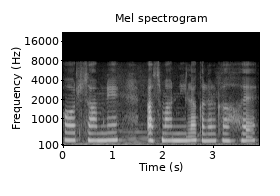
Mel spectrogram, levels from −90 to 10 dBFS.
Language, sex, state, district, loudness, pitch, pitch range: Hindi, female, Jharkhand, Palamu, -22 LUFS, 250 Hz, 245-260 Hz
